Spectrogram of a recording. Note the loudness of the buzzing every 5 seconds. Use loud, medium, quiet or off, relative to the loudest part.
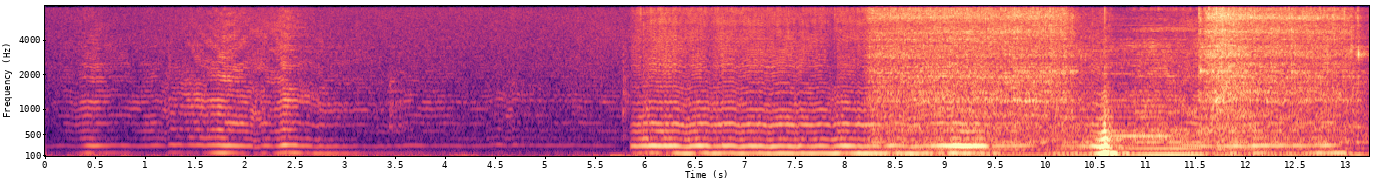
quiet, medium, loud.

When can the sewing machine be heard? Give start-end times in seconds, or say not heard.
8.2-13.1.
